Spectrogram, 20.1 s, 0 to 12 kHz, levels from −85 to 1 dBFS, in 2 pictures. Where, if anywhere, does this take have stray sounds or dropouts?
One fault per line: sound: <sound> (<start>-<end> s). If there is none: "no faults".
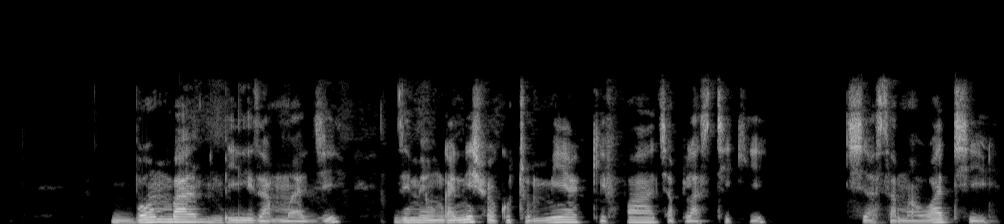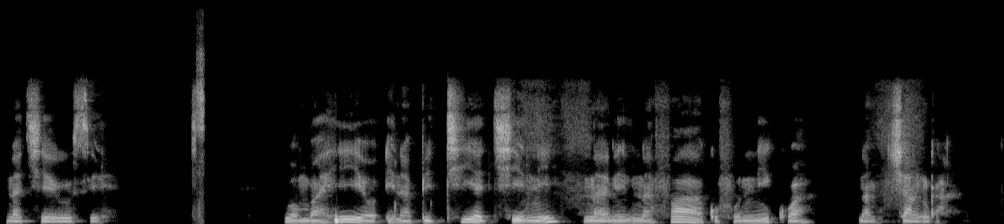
sound: laugh (12.0-12.1 s)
